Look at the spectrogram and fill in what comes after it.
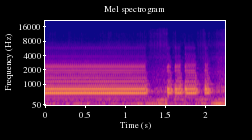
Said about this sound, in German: Also er benutzt meistens hier diese Hupe, weil man die am einfachsten bedienen kann. Man kann sie so lange anlassen, wie man will, und dann auch wieder ausmachen.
